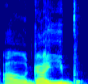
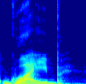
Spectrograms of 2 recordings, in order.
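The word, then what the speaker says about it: al-Gaib: of the language but it's not al gaib it sounds more like gwaib nah damn that was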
